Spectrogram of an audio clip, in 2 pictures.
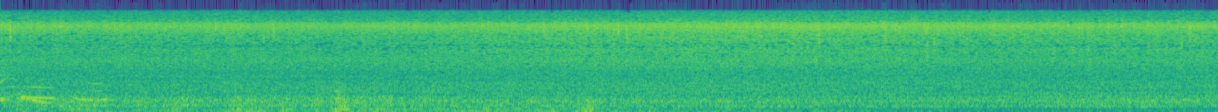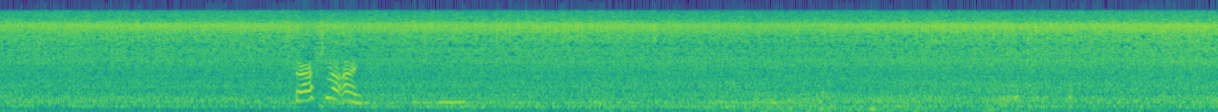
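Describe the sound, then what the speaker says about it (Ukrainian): Steady summer rain pours outdoors, a constant broadband hiss throughout, with a brief bird call breaking through near the middle. "Здається, стихає дощик."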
